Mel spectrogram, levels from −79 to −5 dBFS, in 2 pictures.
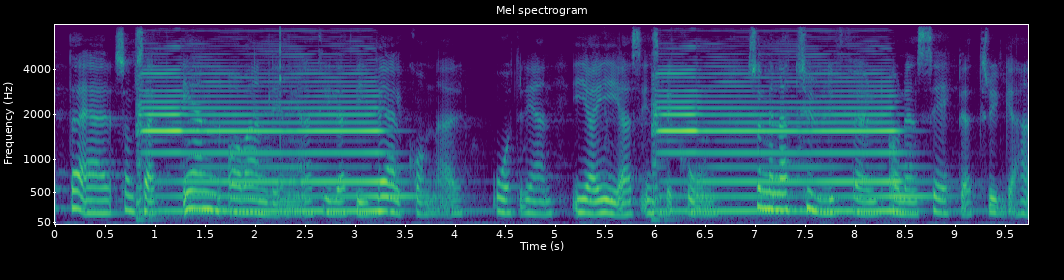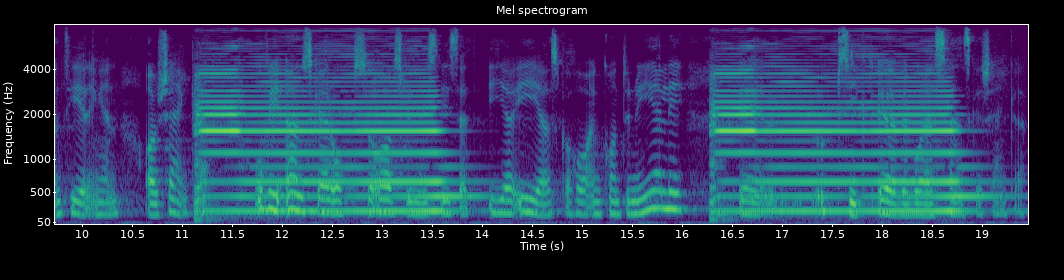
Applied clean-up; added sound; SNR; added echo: none; Bowed string instrument; -3 dB; none.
